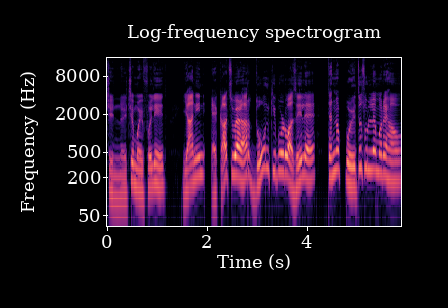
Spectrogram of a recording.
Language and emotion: Goan Konkani, surprised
